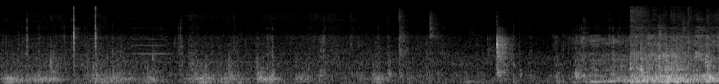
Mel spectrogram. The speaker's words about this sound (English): Oops, you just knocked over my water.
